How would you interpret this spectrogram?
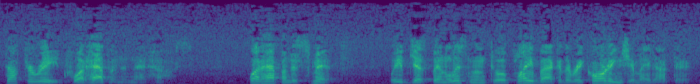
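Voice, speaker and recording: An actor playing a grave, insistent gentleman demanding answers in a 1940s radio drama. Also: medium pitch, wildly swooping pitch, fairly quick, a little hiss or hum. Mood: grave, pressing. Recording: muffled vintage 1940s radio recording.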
